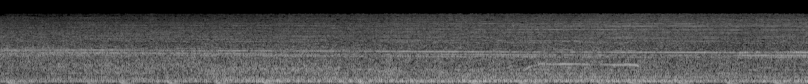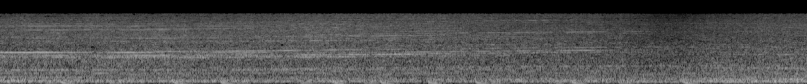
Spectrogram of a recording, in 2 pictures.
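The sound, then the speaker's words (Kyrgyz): A jet airplane taxiing on the ground with people clinging to its outside gives a steady, continuous engine roar. Faint high whining tones hold throughout, and the loudness barely changes. “Дүйнөлүк Твиттерди жүрүп бараткан учакка адамдар жабышып аткан учурун эс кылды.”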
